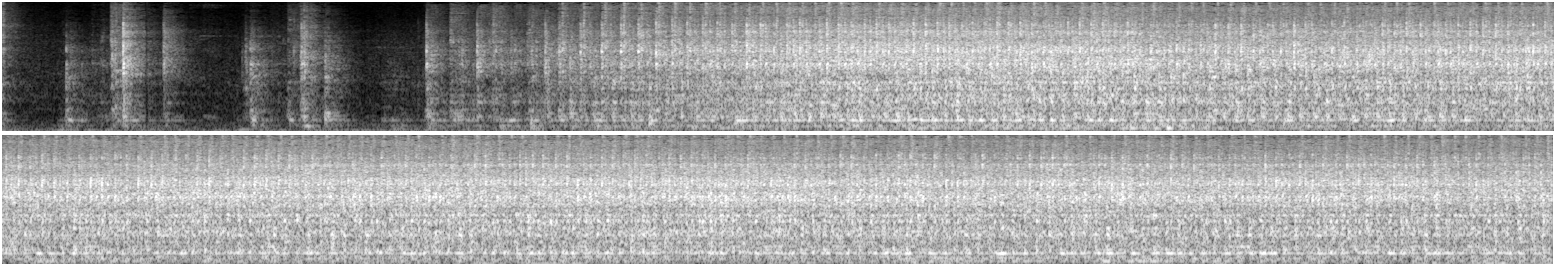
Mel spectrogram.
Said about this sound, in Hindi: इसको अंदर की तरफ फोल्ड करके इसके ऊपर से सिलाई लगा देंगे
